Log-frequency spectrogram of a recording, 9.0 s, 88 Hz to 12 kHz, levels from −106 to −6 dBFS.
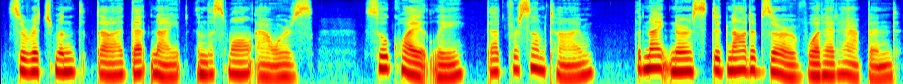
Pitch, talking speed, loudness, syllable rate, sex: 170 Hz, 160 wpm, -19 LUFS, 4.1 syllables/s, female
